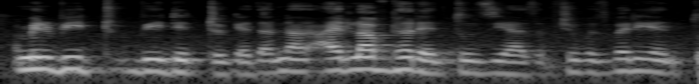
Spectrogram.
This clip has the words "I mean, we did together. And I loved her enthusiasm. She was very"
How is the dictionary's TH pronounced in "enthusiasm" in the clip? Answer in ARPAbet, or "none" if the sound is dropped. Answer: T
